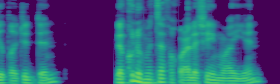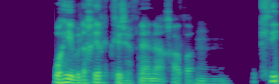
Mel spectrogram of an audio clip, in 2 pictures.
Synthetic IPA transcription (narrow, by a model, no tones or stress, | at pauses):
iːt̪ˤɑd͡ʒɪd̪ːan | lakʊlːmʊt̪ːafɪquʕalaʃeːʔmʊʕajːan | wɪɦɪjːbɪlʔaxiːɾɪk̚t̪aʃafnana̰xɑ̰t̪ˤɑʔ | kθ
